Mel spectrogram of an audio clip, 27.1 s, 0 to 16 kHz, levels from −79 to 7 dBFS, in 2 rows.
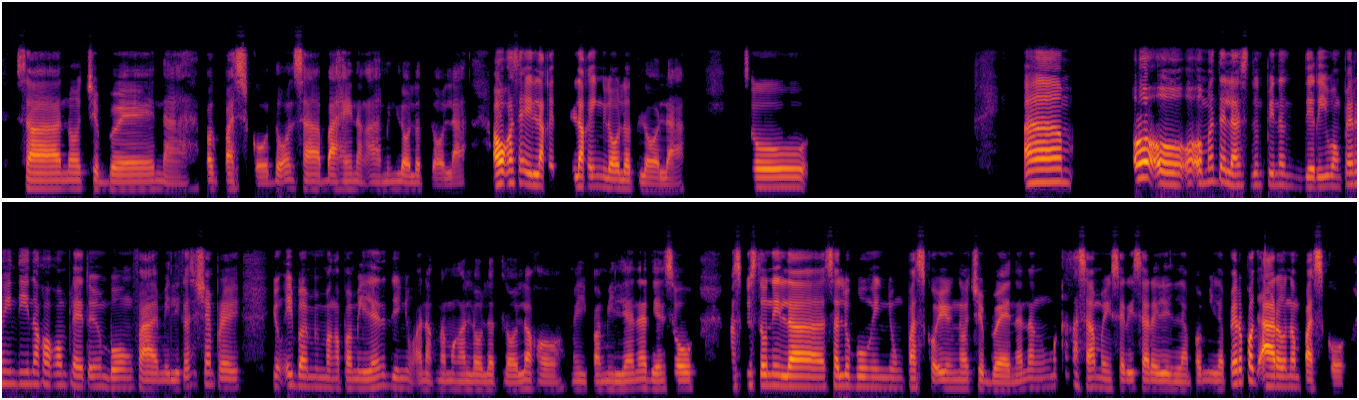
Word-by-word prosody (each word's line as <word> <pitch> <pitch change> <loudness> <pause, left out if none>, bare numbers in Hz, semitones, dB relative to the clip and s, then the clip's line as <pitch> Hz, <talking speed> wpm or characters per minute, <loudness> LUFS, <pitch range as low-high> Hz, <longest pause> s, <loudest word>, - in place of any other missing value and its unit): sa 120 -1 +3
Noche 120 0 -3
Buena, 110 -2 -4 0.2
'pag 120 - -4
Pasko 105 -3 -1
doon 125 - -5
sa 115 -1 +1
bahay 110 +1 -2
ng 110 -2 -9
aming 110 +2 -10
lolo't 105 0 -4
lola. 90 +3 -7 0.3
Ako 195 - +11
kasi 200 -3 0
laki 165 0 +2 0.2
laking 150 -1 +2
lolo't 125 -2 0
lola 95 -2 -5 0.6
so 145 0 +1 2.2
Um 210 +1 +7 0.7
oo, 260 -8 +9 0.3
oo, - - +5
madalas 200 -7 0
dun 175 0 -9
pinagdiriwang 150 -3 -3
pero 180 +1 -1
hindi 185 0 -6
nakokumpleto 170 -4 -3
yung 150 -2 -11
buong 135 0 -4
family 120 0 -2
kasi 145 +5 -6
siyempre 135 -8 -3 0.4
yung 150 - -6
iba 165 -2 0
may 145 - -13
mga 130 -1 -7
pamilya 130 0 -3
na - - -18
din. 135 -2 -9
Yung - - -15
anak 115 0 -8
ng 115 - -9
mga 110 -1 -7
lolo't 110 0 -7
lola 105 +3 -3
ko 105 +2 -9
may 115 0 -10
pamilya 110 +1 -5
na 130 - 0
din. 115 -1 -5
So, 120 0 0 0.4
mas 150 - +1
gusto 170 -1 +1
nila 150 -2 +6
salubungin 150 -3 -2
yung 135 - -18
pasko 135 -1 0
o - - +2
yung 125 0 -3
Noche 120 0 -3
Buena 105 +1 -2
nang 135 +1 -9
magkakasama 140 -1 -1
yung 125 - -1
sari-sarili 120 -1 -2
nilang 110 -1 -8
pamilya. 115 0 -7
Pero 190 +2 +2
pag-araw 155 -9 +7
ng 150 -2 -3
Pasko 100 -4 +2
130 Hz, 160 wpm, -21 LUFS, 115-155 Hz, 2.2 s, Ako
